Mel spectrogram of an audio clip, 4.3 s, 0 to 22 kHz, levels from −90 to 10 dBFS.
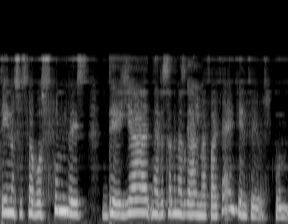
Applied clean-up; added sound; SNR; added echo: neural mask model DeepFilterNet 3.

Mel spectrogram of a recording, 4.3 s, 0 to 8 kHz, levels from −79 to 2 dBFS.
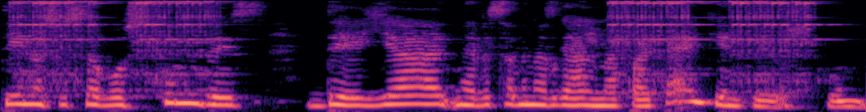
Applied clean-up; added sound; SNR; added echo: classical method WPE with log-MMSE.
